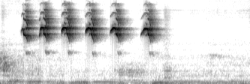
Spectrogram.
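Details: A lone baby chick peeps six times in a fast, slightly uneven series. The notes are high, piercing and downward-curving, and silence with faint low hum follows.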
